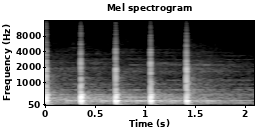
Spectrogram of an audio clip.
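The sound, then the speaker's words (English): Five loud, evenly paced knocks on a front door at night, each a sharp rap with a hollow, low thud, heard on their own with no voices and a brief fading ring afterward. “That evening, after he retired for the night, there came a loud knocking at the front door.”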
